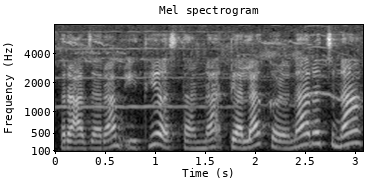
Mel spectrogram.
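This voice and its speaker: Cartoon role: pliable, slow-witted husband played by a man, very varied intonation, over music. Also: fairly high pitch, animated. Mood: uncertain, conspiring. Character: grown son, pliable and dim, in family drama. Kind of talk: dramatised cartoon moral tale.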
